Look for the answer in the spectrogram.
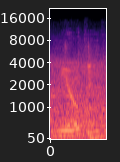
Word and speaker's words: gnocchi: They are the pasta gnocchi.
